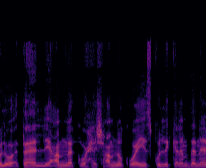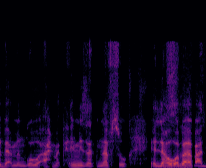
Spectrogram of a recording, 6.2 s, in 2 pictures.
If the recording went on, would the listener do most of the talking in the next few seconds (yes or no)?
no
